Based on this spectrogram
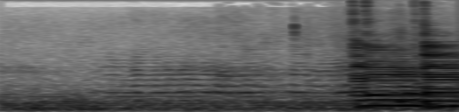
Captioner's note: fly buzzes; robust country music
